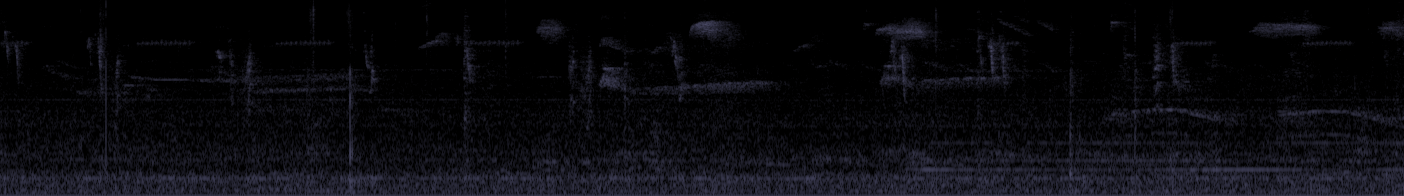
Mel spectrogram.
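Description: Faint chorus of small birds: many short chirps and whistled notes overlapping. A steady low hum joins about two-thirds of the way through.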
